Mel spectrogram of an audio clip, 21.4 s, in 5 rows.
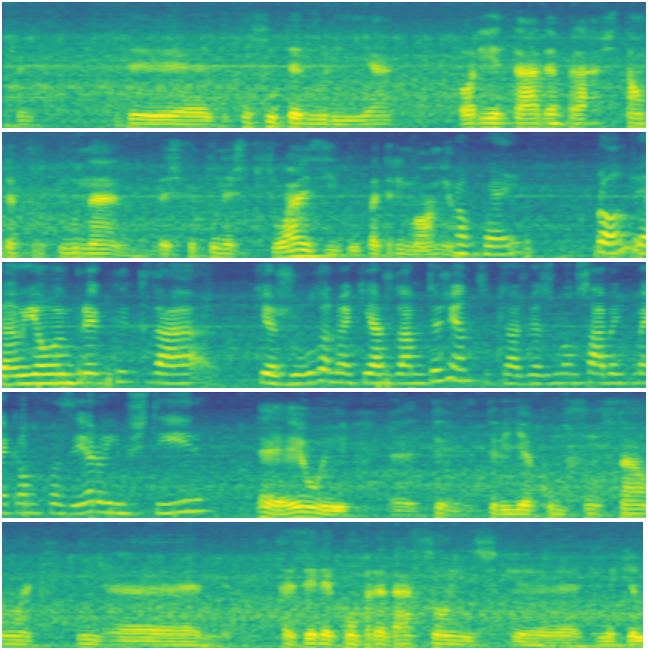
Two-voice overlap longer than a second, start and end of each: none

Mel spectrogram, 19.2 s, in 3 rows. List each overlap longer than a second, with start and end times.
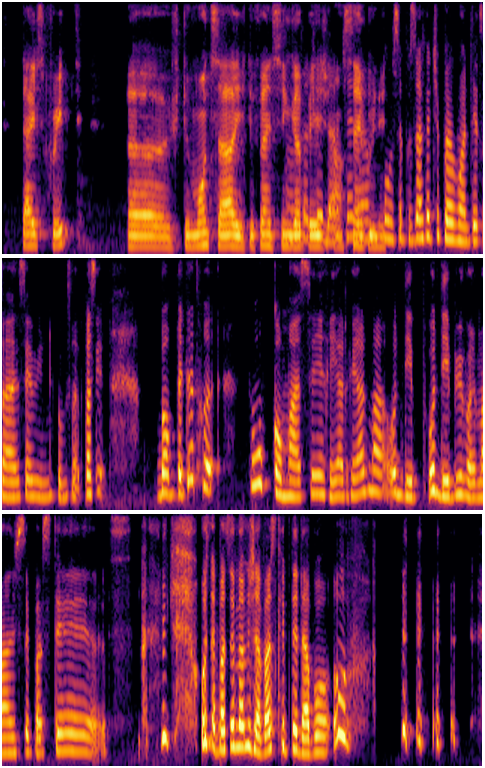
3.8-5.1

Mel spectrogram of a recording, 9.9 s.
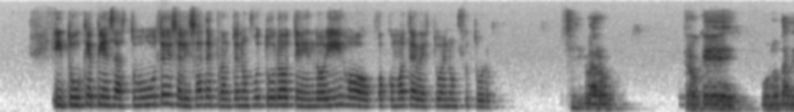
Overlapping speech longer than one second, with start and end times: none

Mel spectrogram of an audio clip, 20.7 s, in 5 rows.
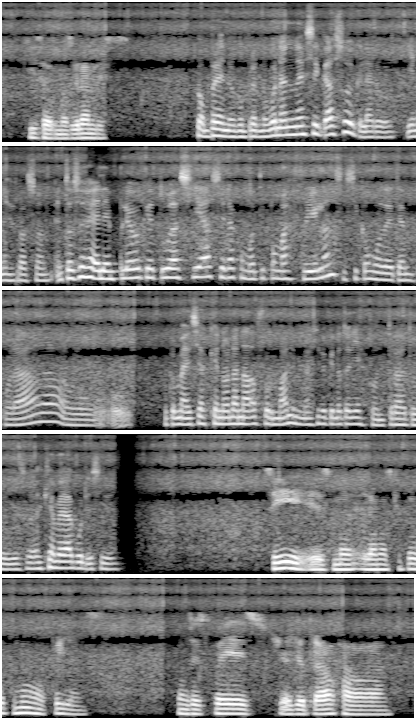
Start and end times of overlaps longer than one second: none

